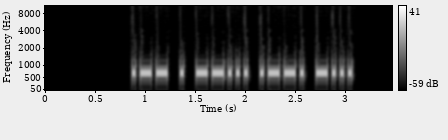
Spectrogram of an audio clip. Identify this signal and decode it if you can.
Morse code, heard as a keyed tone, about 29 wpm, 700 Hz. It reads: WE7PB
